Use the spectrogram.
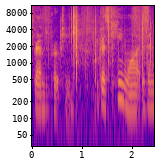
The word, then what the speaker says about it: quinoa: brown rice and it's a 90-second rice with quinoa so those of you who don't know this word is pronounced quinoa but if you don't know that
